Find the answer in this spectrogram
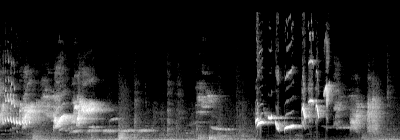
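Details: Orange-headed thrush singing to prompt other thrushes: buzzy high phrases, a long steady whistle, then after a quiet gap a burst of sharp rising and falling whistled notes, with a low hum beneath.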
